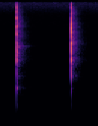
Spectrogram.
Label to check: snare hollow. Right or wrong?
Wrong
